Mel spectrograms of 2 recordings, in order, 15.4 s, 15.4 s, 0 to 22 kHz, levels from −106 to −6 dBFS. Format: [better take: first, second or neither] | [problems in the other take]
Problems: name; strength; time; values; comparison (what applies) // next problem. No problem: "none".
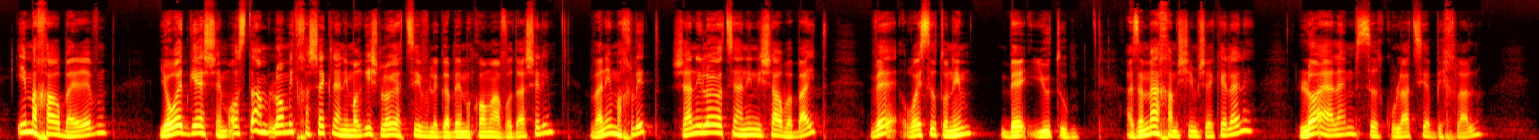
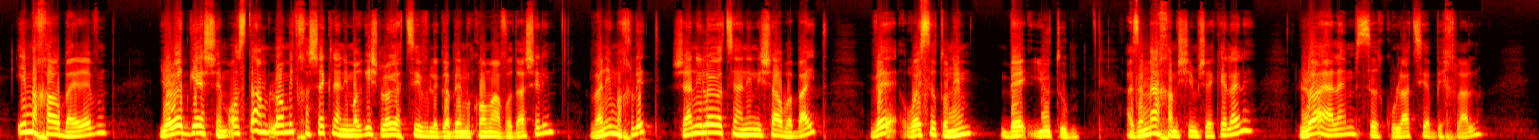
first | distortion; slight; 6% of the sound clipped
